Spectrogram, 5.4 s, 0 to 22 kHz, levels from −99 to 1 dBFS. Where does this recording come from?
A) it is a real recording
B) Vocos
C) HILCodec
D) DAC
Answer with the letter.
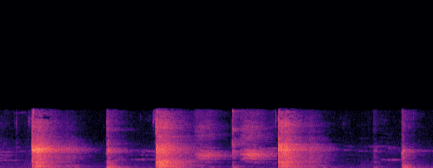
A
